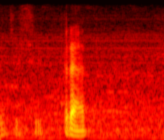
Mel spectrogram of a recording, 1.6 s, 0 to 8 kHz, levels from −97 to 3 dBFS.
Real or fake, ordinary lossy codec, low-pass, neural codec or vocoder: real; none; 7.2 kHz; none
